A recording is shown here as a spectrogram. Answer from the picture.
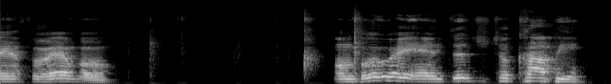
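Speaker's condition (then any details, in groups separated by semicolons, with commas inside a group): Ataxic cerebral palsy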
